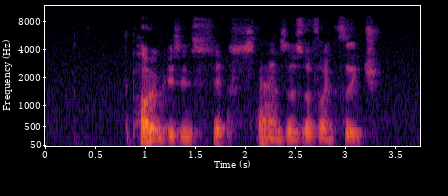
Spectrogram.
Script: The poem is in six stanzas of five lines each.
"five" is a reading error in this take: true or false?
true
